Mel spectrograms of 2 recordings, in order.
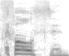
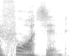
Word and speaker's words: Folson: doesn't compare to mine even my name folsom i still get people saying fortune even when i suppose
